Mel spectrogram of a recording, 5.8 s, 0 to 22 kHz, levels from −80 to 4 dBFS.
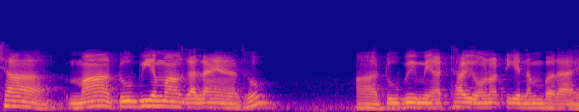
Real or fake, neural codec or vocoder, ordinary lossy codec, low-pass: real; none; none; 5.4 kHz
